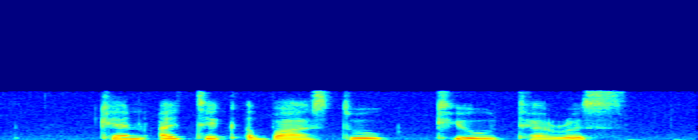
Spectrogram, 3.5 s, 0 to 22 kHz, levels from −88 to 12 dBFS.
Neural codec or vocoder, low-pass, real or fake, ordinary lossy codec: none; none; real; none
